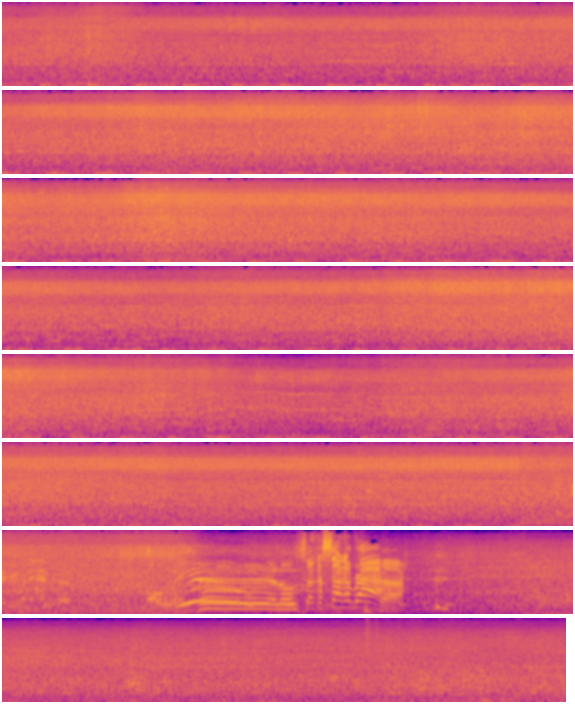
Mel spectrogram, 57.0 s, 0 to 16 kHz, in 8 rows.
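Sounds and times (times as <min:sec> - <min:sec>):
waves washing onto beach: 0:00.0 - 0:57.0
wind buffeting microphone: 0:00.0 - 0:57.0.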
